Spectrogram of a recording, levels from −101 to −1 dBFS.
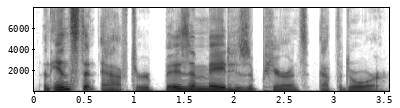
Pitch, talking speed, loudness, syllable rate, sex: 125 Hz, 170 wpm, -20 LUFS, 5.1 syllables/s, male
